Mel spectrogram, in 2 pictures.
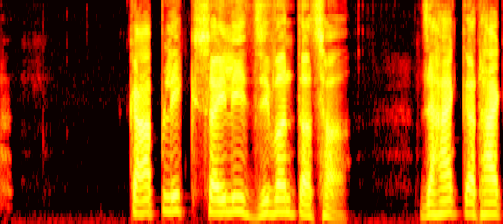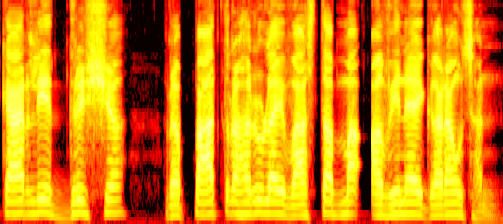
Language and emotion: Nepali, neutral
